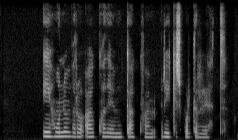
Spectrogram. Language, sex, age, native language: Icelandic, female, 20-29, Icelandic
